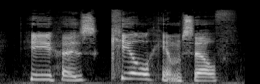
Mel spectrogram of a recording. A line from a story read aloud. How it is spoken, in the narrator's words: said mournfully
